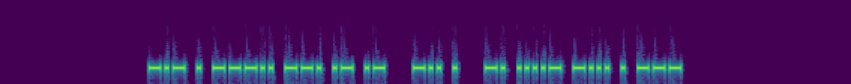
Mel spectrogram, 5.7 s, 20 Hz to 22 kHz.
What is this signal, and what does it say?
Morse code, heard as a keyed tone, about 46 wpm, 700 Hz. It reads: KE8GAA DE N4BEO
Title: USA Callsign DE Callsign 45wpm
